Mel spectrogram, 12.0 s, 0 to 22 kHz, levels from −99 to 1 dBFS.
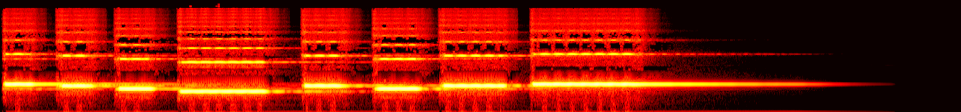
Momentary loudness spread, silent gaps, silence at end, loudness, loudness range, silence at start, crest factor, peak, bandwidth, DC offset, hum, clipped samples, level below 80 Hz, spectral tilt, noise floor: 13 LU; none; 2.8 s; -10 LUFS; 7 LU; 0.05 s; 10 dB; 0 dBFS; 16 kHz; under 0.1%; none; under 0.1%; -74 dBFS; 3.5 dB/octave; -81 dBFS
